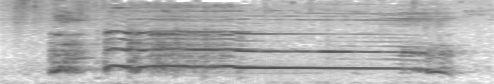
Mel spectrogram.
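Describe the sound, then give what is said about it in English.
A single rooster crows loud, one long cock-a-doodle-doo lasting about two seconds, with a sharp rise at the start and a drawn-out falling tail, no voices present. “domesticated millennia ago from a wild South Asian ancestor called the red jungle fowl, a member of the pheasant family”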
